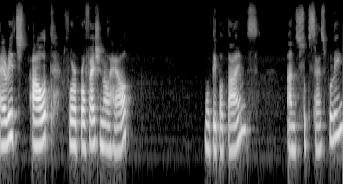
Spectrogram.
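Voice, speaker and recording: The speaker has an Indonesian accent. The recording is very clean, with a silent background. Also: woman. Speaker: creative arts therapist. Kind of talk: personal testimony. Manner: reflective, with hesitations.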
